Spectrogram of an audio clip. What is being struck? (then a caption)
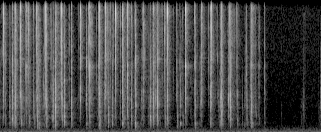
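Plastic mechanical keyboard. Fingertips and long red nails tap rapidly on a Lofree mechanical keyboard with a white plastic case and round pink and grey plastic keycaps. Crisp, bright plastic clicks come in a quick, uneven run with very short decay, then stop for about a second of near silence before one last faint tap.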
